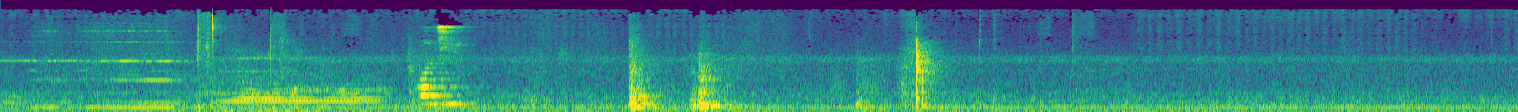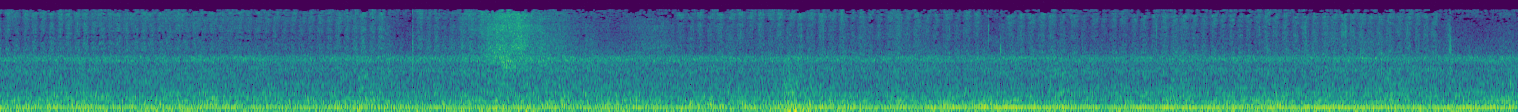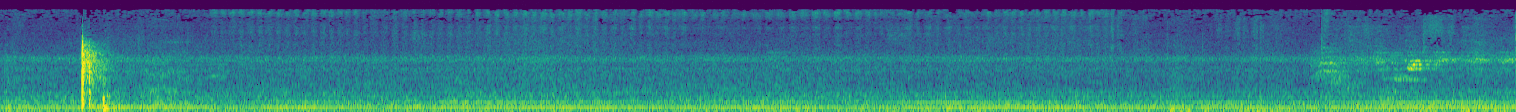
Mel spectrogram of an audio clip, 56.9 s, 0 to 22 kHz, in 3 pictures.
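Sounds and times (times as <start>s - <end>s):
steady low hum: 0.0s - 56.9s
pencil scratching on paper: 2.0s - 9.6s, 12.3s - 37.2s, 39.7s - 56.9s.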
